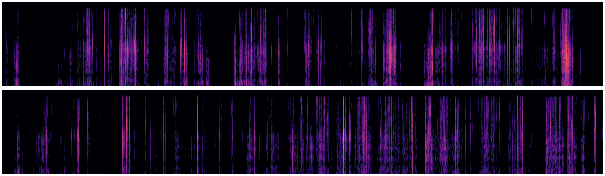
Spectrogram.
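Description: A small two-layer green and yellow foam kitchen sponge, soft and porous, is held by the fingertips and rubbed and pressed against a microphone capsule. Close, bright scratchy crackles and rustles come in uneven bursts separated by brief silences, with almost no low end.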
